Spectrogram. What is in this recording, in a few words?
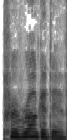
"prerogative", American English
